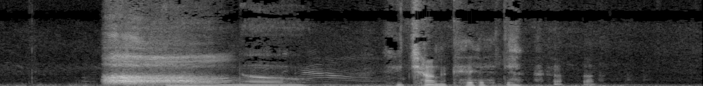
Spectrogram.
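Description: A woman cries out loudly, then talks with animation.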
